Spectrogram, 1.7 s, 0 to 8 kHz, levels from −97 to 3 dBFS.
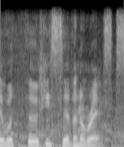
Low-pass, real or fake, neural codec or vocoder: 7.2 kHz; fake; codec, 44.1 kHz, 7.8 kbps, Pupu-Codec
